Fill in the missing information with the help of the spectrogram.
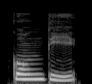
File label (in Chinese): "功底", Chinese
